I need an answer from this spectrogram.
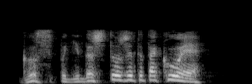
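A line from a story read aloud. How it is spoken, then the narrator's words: Muttering. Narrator (Russian): пробормотал он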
